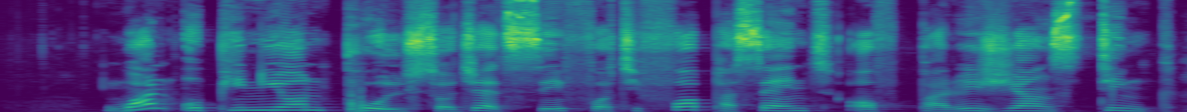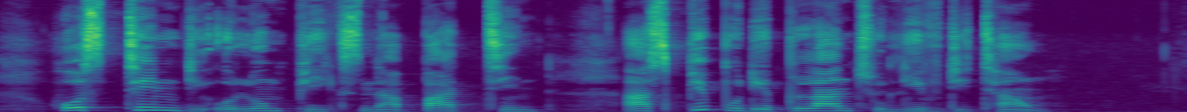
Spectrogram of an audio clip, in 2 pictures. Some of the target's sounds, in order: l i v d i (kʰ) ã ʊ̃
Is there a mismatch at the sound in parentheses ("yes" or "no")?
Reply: yes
